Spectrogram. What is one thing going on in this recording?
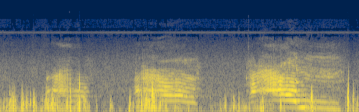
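A tigress gives a series of low, moaning calls close by.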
